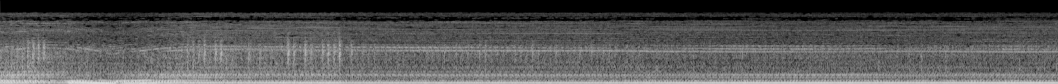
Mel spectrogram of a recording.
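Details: 2002 Toyota MR2 Spyder, 86.7k miles: a faint, uneven tapping of about four a second with a thin squeal. The knock started suddenly, seems to come from the top right of the engine bay, and peaks around 3000 rpm; it is quieter at higher rpm and near silent at idle. The owner fears rod knock; unconfirmed.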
